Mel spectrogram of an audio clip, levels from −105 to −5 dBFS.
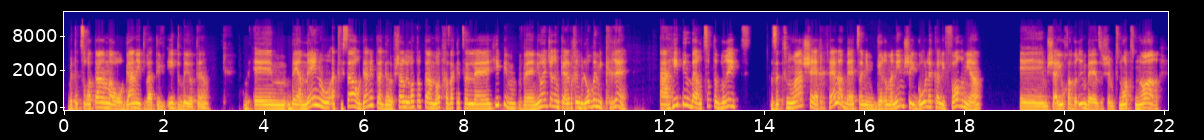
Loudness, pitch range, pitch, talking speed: -17 LUFS, 150-200 Hz, 175 Hz, 105 wpm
